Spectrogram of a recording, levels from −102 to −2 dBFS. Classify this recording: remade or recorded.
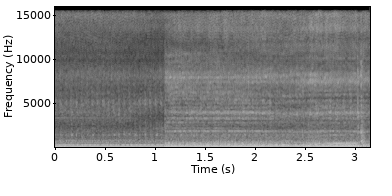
remade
